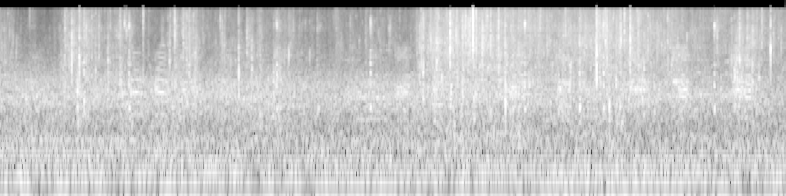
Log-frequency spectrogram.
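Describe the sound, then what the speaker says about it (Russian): A flock of geese honking and cackling continuously close by, a dense, noisy chorus with no pauses. "Остальное гуси съели."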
